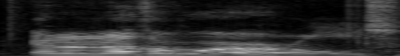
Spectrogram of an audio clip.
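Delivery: drawn-out, high and loud catchphrase; character quote. Acted. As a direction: belt it out slowly in a high voice. Voicing the inside-joke quote for a fan.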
